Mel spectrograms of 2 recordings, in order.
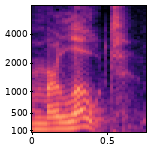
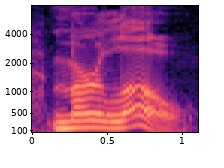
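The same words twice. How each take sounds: First: The final T is pronounced. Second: The final T is silent.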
